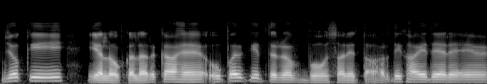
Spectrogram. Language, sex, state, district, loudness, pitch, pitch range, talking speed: Marwari, male, Rajasthan, Churu, -16 LUFS, 120 Hz, 110-155 Hz, 195 wpm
